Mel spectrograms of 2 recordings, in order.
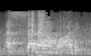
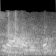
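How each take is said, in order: First: The greeting starts with a clear glottal 'as' syllable. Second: The greeting starts directly on Salaam, no opening syllable. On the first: The speaker calls it right. "Pronounce that Alif, that Hamza at the beginning" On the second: The speaker calls it wrong. "It's not Salaam Alaikum"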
